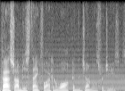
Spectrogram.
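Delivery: grateful church lady, soft. Retold or imitated. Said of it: "she said".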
